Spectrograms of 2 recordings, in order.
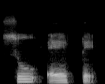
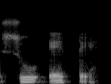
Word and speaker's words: souhaiter: Voilà, souhaiter. N'oubliez pas, le H est muet. H muet, souhaiter.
